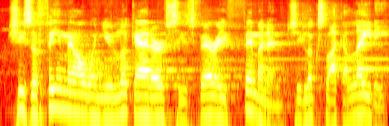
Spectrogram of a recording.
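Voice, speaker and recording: Speaking at medium pitch in an American accent, a man keeps a moderate pace and fairly even intonation, with audible room echo and noticeable background noise. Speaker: cattle show judge. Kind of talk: live show judging commentary.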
